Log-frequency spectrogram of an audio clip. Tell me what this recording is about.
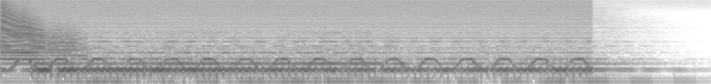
Space Pad
Created by layering strings, effects or samples. Attempted to use only C notes when layering. Strings with layered synth, bass, and a kind of sci-fi pulse.
Bass, Effect, Layered, Sci-Fi, Strings, Synth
